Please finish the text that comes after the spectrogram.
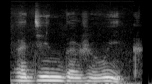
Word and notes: Ad'en dazhaw'ik: Ninilchik Russian

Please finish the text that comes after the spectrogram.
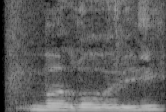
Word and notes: maloli: Ninilchik Russian

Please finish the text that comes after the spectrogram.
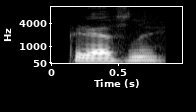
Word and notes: gryaznay: Ninilchik Russian

